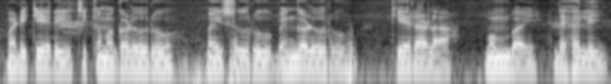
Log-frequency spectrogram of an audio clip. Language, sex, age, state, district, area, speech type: Kannada, male, 30-45, Karnataka, Udupi, rural, spontaneous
